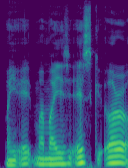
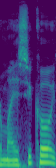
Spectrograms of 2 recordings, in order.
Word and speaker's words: MySQL: Okay, in this case, if you want to install or Apache, MySQL or MySQL, it depends on how you pronounce that, the FileZilla FTP server, the Mercury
